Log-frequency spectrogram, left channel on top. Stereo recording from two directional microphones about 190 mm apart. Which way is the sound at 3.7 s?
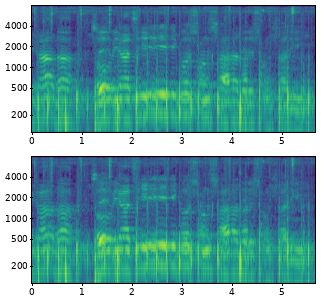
15° right (ahead or behind).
